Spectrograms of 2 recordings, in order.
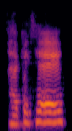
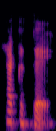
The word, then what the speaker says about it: Hekate: So you'll hear me go in and out, but I always make sure to like emphasize that middle syllable, the middle syllable for her.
